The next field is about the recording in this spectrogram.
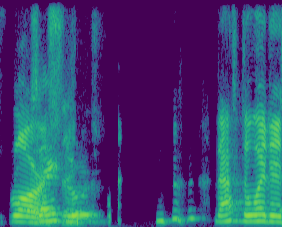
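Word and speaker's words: Florissant: but that's the right way to say it's florou that's the way they say it in the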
